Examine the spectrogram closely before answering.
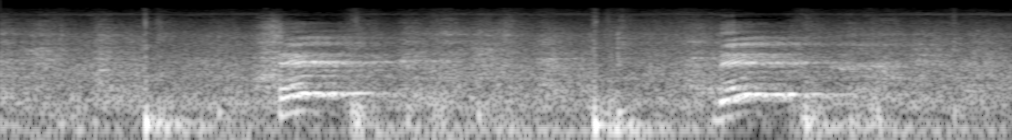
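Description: Feet and hands thud on a padded floor.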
